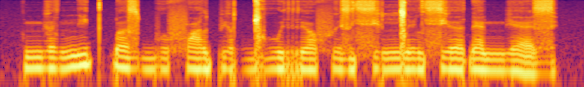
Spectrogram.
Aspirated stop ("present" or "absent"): absent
